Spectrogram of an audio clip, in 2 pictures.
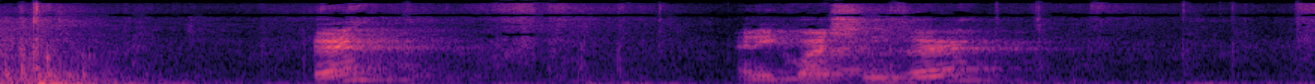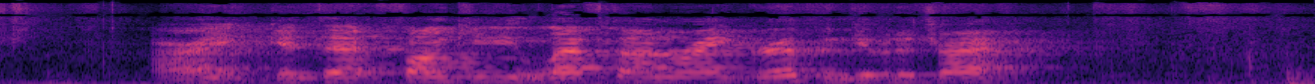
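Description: A young man speaks calmly to listeners in a large echoing hall.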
